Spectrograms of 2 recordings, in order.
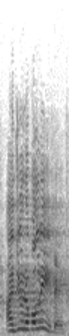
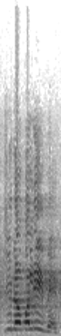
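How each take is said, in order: First: Said in the usual way. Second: "don't" pushed out louder and slightly higher; emphatic repeat. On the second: Real, not acted. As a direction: hammer the repeat home on "don't".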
